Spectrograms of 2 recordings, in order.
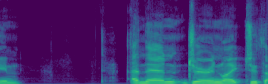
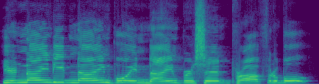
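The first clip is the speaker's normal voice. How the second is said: disbelieving gasp at a crazy number; mock shock at ninety-nine percent profit, pitched high; stunned disbelief; 7 semitones higher than usual. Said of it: "You're like".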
